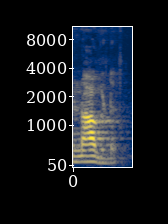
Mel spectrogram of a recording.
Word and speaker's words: knocked: He knocked gently, और उसने gently धीरे से, नॉक्ड, के साइलेंट होता है केवल नॉक्ड, है ना, के एन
